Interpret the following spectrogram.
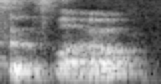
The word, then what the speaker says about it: Sizlo: Okay, so this is Sizlo.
